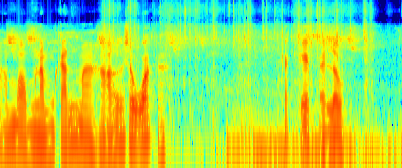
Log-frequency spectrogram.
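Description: A plastic sheet rustles as a hand presses against it.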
